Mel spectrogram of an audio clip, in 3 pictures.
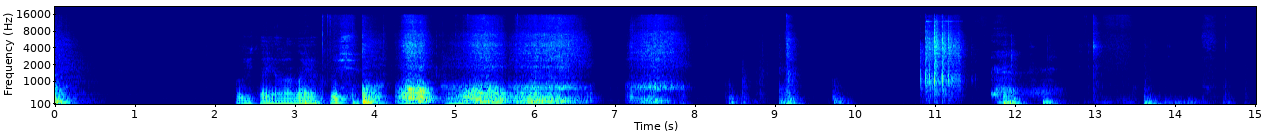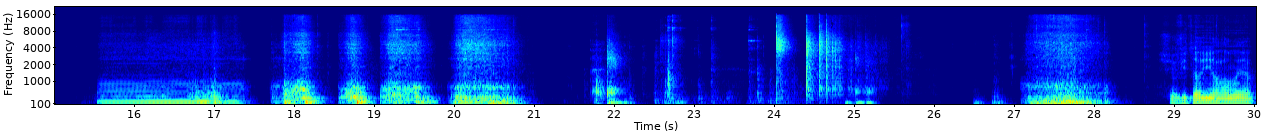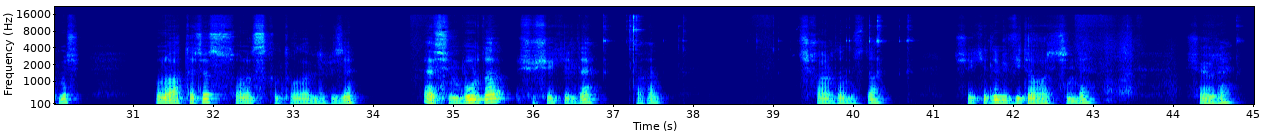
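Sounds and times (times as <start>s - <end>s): cordless drill running: 4.2s - 7.8s, 15.6s - 20.8s.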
